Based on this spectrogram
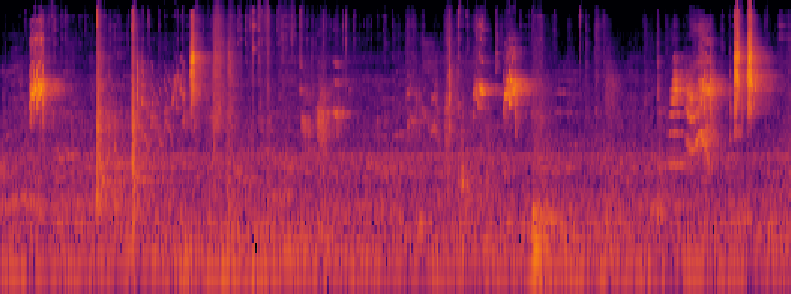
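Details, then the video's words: Budgerigars chirping: scattered short sharp chirps and clicks over about ten seconds, with brief warbling notes and a steady low background hum. "Budgies Sounds| Budgies Chirping sound"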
